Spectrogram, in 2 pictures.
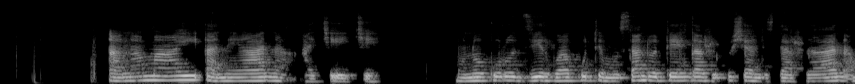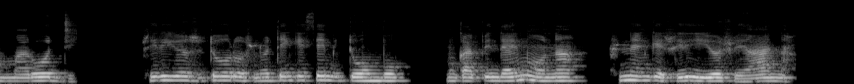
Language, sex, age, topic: Ndau, female, 25-35, health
